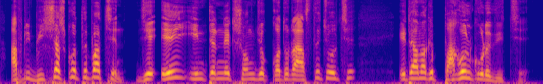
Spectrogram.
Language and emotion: Bengali, angry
